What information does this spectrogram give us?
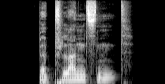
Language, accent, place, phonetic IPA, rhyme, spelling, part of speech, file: German, Germany, Berlin, [bəˈp͡flant͡sn̩t], -ant͡sn̩t, bepflanzend, verb, De-bepflanzend.ogg
- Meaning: present participle of bepflanzen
